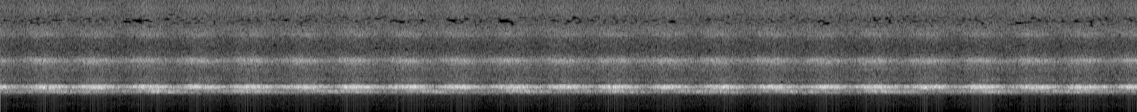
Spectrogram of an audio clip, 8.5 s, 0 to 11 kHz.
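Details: Snowy tree crickets on a night estimated at around 79 degrees from their chirp rate, giving steady, high, jingle-bell-like chirps that repeat at even intervals, several per second, with a faint continuous hiss beneath.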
